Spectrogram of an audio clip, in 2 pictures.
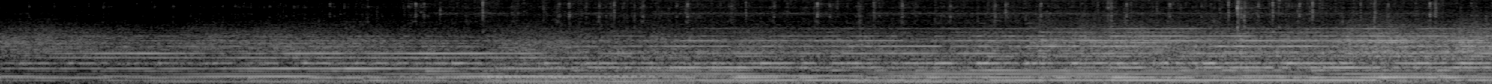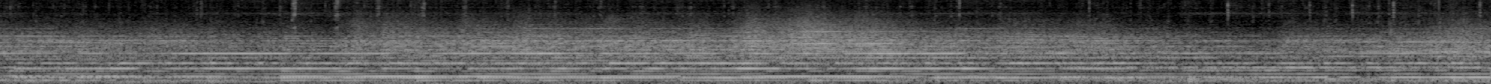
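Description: A film score passage of sustained, layered tones that swell gently and hold at a steady level for the whole stretch, with no voices over it.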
